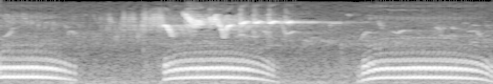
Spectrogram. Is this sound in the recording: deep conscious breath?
no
